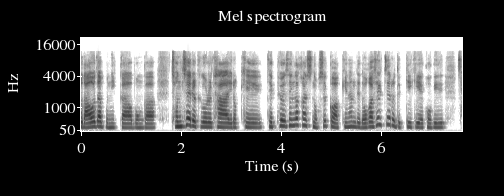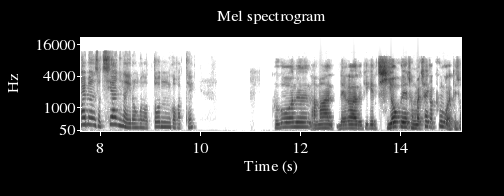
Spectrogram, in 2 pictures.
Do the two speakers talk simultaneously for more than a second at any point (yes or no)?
no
